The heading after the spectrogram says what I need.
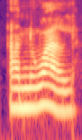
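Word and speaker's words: anual: from nowhere in English and you cut it out because you focus on how it's written an very nice Dent Dental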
